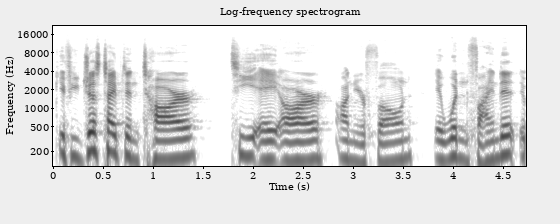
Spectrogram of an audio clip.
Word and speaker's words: Tár: review which will be tar and yes that's how it's that's how it's pronounced with the accent over the a it's an ungoogleable film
